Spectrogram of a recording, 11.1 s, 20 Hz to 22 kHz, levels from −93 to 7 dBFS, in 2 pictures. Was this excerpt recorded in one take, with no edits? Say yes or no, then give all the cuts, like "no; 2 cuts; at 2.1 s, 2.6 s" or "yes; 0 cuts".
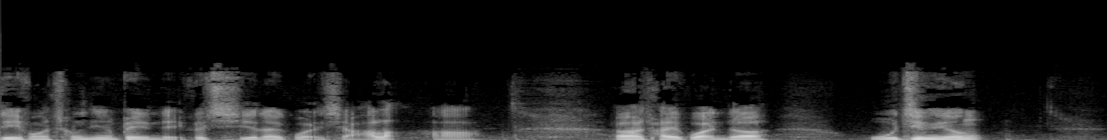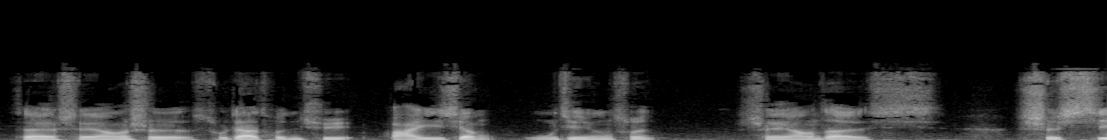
no; 2 cuts; at 3.2 s, 9.1 s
